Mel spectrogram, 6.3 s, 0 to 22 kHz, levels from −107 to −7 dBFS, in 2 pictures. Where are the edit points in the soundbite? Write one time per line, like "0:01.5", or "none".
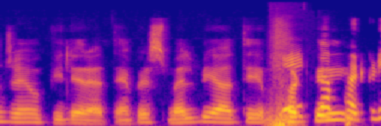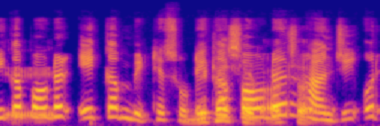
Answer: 0:02.3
